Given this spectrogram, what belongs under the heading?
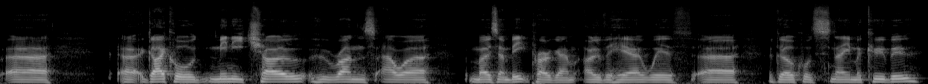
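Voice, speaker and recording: A middle-aged man with an English accent, a charity founder chatting as a podcast guest, relaxed and full of surf slang and fillers. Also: fairly low pitch. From England. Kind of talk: casual interview chat.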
